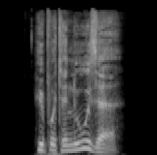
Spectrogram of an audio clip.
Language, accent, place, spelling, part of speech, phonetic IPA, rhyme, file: German, Germany, Berlin, Hypotenuse, noun, [hypoteˈnuːzə], -uːzə, De-Hypotenuse.ogg
- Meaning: hypotenuse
